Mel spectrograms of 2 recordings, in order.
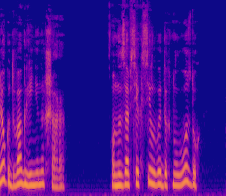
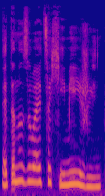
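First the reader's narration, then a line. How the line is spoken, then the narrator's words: Muttering. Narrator (Russian): пробормотал Семен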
